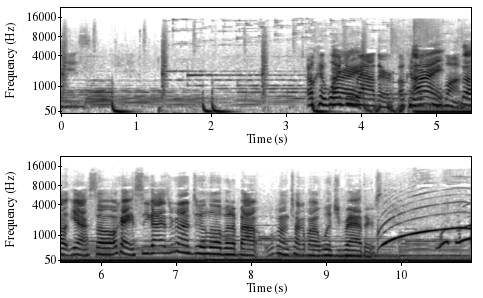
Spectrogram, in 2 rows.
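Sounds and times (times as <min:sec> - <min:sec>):
speech: 0:03.3 - 0:10.0
police car siren: 0:09.7 - 0:10.9.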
